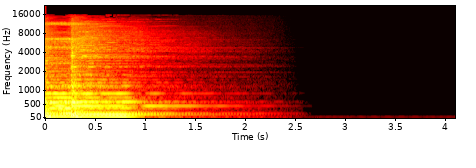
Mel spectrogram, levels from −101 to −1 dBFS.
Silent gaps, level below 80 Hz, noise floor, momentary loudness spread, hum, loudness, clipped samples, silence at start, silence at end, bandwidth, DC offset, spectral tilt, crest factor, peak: none; -26 dBFS; -85 dBFS; 22 LU; none; -15 LUFS; under 0.1%; 0 s; 2.7 s; 15.5 kHz; under 0.1%; -5 dB/octave; 20 dB; 0 dBFS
